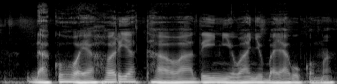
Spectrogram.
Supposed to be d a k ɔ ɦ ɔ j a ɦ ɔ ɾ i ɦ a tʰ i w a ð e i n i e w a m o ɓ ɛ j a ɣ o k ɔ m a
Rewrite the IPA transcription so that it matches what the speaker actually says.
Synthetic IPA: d a k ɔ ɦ ɔ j a ɦ ɔ ɾ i a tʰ a w a ð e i n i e w a ɲ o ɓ a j a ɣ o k ɔ m a

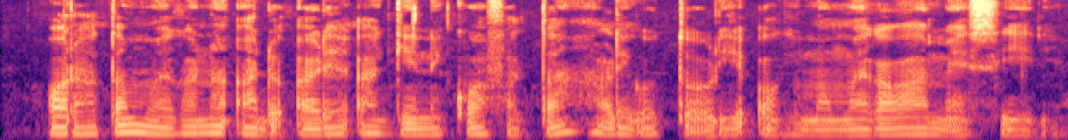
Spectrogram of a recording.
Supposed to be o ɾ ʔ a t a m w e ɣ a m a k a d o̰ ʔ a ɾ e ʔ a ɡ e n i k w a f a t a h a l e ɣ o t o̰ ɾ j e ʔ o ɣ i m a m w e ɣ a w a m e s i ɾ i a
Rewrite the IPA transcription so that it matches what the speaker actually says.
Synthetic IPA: o ɾ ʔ a t a m w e ɣ a n a ʔ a d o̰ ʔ a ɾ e ʔ a ɡ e n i k w a f a t a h a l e ɣ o t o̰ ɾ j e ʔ o ɣ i m a m w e ɣ a w a m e s i ɾ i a

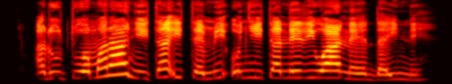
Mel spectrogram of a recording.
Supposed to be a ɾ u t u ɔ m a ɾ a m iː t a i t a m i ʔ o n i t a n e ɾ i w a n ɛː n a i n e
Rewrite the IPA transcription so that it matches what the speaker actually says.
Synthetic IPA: a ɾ u t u ɔ m a ɾ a ɲ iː t a i t ɛ m i ʔ o ɲ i t a n e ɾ i w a n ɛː d a i n e

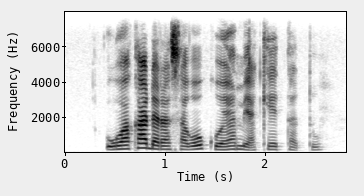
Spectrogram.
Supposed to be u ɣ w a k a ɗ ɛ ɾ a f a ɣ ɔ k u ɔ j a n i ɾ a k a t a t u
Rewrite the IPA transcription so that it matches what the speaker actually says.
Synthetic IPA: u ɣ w a k a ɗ a ɾ a s a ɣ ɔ k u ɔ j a m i a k ɛ t a t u

